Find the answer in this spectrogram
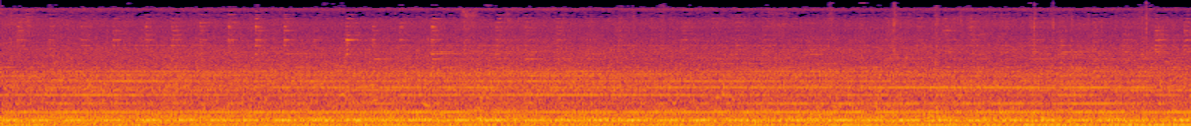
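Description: Metra commuter train standing at the platform, running with a steady, even drone and hum that does not change.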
